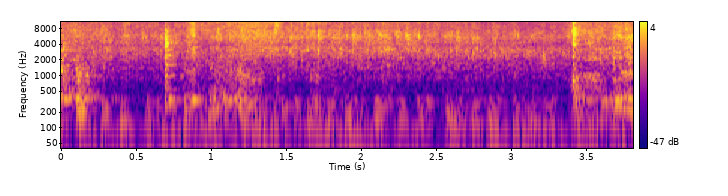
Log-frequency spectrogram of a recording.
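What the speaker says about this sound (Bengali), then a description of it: "আমি এই যে ছোলাটা রান্না করতেছি।" Chickpea curry cooks in a pan with a steady sizzling hiss and scraping stirs, plus a low hum underneath and a couple of sharper clinks near the start and end.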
